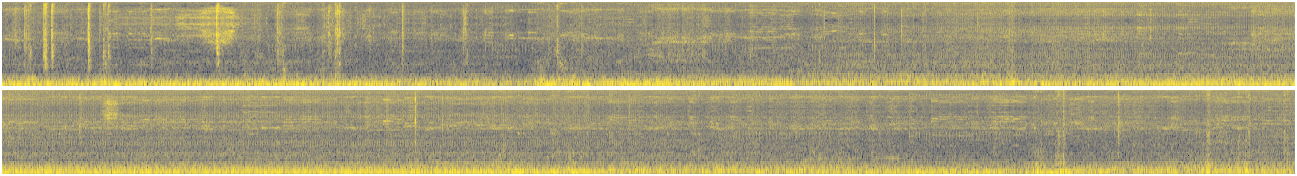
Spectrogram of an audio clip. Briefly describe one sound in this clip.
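Rain patters on a car's windshield.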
